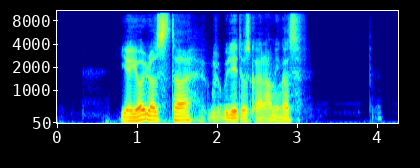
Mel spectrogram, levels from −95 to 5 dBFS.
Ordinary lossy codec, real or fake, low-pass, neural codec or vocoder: AAC, 64 kbps; fake; 9.9 kHz; codec, 16 kHz in and 24 kHz out, 0.4 kbps, LongCat-Audio-Codec, four codebook decoder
